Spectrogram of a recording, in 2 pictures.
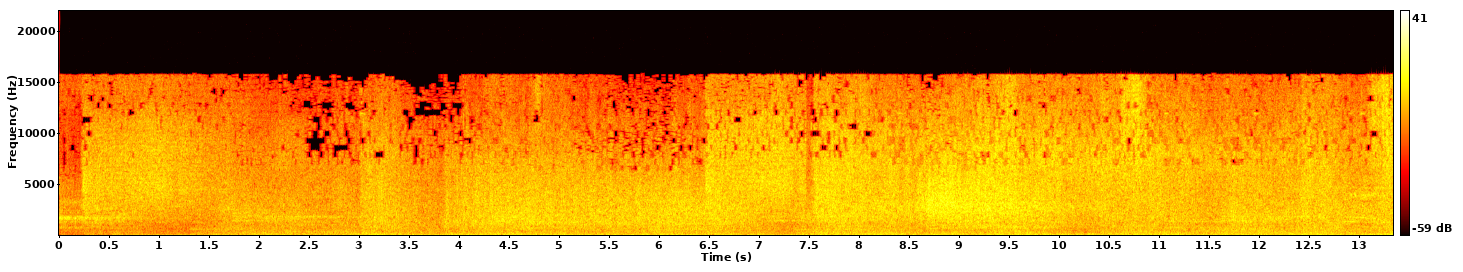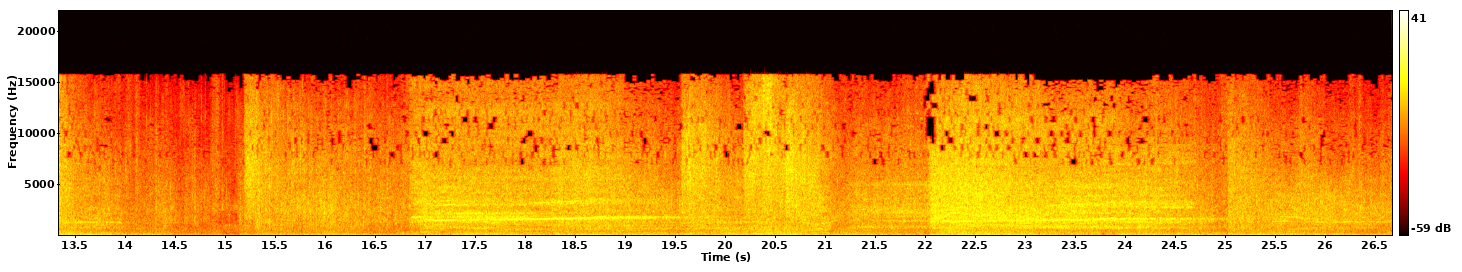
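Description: A huge creature roars and stomps heavily.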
